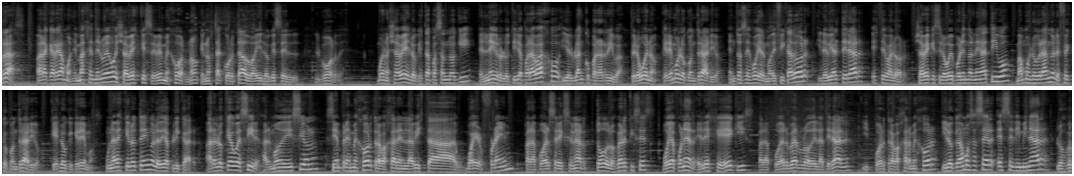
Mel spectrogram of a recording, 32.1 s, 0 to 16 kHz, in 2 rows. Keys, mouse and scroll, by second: 2.0 click, 12.2 click, 13.3 click, 13.5 click, 14.3 click, 14.5 click, 16.9 click, 18.1 super+s, 19.3-20.4 drag, 21.8 click, 27.3 a, 30.4-31.1 drag.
